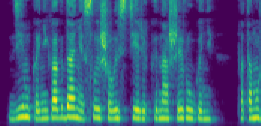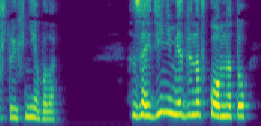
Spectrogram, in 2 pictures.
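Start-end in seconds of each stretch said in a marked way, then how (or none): 5.2-6.8 higher, louder command, НЕМЕДЛЕННО stressed; shouting at son. A narrator's reading. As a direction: order the boy away in a yell. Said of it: "кричит на него Оксана". (кричит на сына)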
